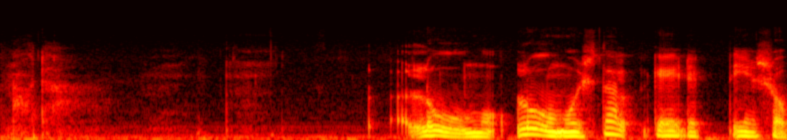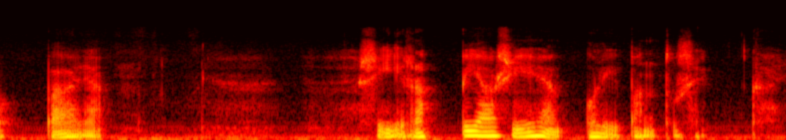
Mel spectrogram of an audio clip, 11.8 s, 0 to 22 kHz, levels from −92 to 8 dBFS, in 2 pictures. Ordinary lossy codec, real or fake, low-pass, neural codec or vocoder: Opus, 64 kbps; fake; 9.9 kHz; vocoder, 44.1 kHz, 128 mel bands every 256 samples, BigVGAN v2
